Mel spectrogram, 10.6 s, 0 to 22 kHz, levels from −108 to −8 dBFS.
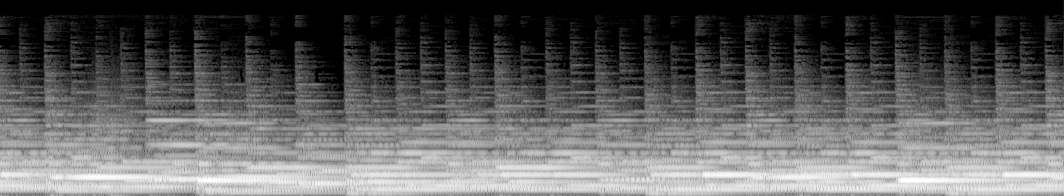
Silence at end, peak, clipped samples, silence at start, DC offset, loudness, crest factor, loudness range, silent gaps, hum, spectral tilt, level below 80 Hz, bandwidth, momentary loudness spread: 0 s; -2 dBFS; under 0.1%; 0 s; under 0.1%; -15 LUFS; 12 dB; 4 LU; none; none; -11.5 dB/octave; -38 dBFS; 4.1 kHz; 7 LU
